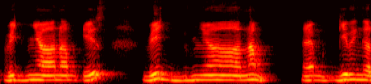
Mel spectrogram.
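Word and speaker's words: vijñāna: Okay, there's no ga, that is nya. I don't know whether you can see my nya, nya, ja, nya together, nya. So vijnanam, jnanam. So it is not jnanam. Jnana means you are not pronouncing the ja part.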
